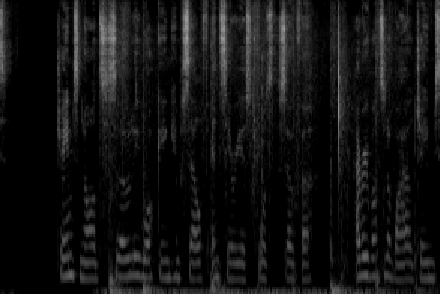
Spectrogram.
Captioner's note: footsteps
